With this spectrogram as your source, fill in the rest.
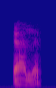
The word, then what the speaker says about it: calyx: क्या प्रोनाउंस करेंगे इसको, कैलेक्स।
